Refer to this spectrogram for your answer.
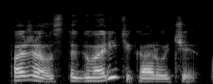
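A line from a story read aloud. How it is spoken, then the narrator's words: Cold male voice. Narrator (Russian): холодно сказал он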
